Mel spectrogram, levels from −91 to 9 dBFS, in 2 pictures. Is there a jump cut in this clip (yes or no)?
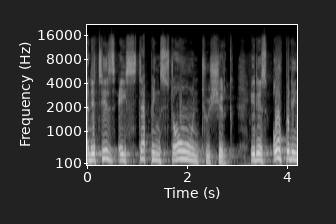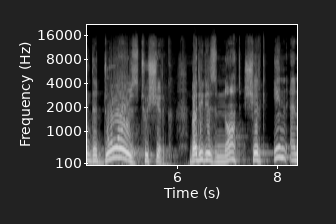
no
